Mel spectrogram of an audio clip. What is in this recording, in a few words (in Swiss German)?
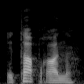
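"etappe", Bas Rhin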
